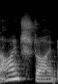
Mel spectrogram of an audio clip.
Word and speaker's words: Einstein: Most importantly, the German ST is not pronounced st as you would in English, for example in first or start. The ST in Einstein is pronounced st, Einstein.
